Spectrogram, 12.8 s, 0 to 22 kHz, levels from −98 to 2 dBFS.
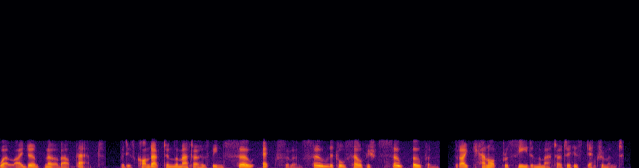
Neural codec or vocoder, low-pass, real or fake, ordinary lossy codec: none; 3.6 kHz; real; Opus, 64 kbps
